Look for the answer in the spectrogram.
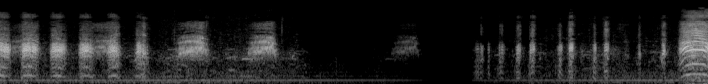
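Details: Whistling duck calls used as a hunting lure: a rapid string of harsh notes and two longer calls, a pause of near silence, then quick soft notes ending in a loud ringing call.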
